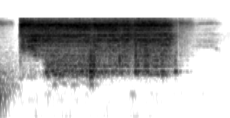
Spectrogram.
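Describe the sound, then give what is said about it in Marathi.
A pressure cooker whistles in a kitchen, one sharp burst of hissing steam that holds steady and loud for about a second and a half before cutting off abruptly. “कुकरची तिसरी शिट्टी होते बरं का”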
